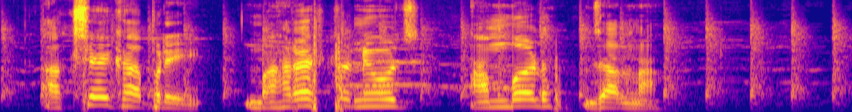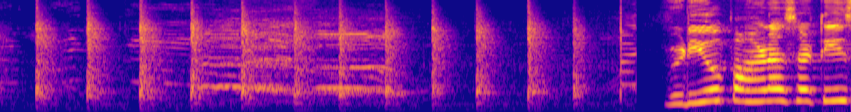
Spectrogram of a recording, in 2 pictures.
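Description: A group of men chant loudly outdoors.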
